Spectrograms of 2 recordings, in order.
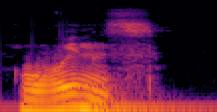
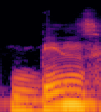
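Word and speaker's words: wins: देखो जैसे ये वर्ड है विंस, तो आपको इसको विंस बोलना है, इसको आपको बिन्स नहीं बोलना है।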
